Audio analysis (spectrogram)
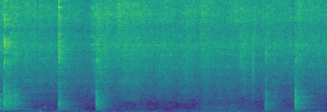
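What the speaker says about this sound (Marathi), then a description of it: "एक चमचा मालवणी मसाला परतून घेऊया" Turmeric and Malvani masala sautéed in hot oil in a pan for a clam curry, a soft steady sizzle broken by several scraping strokes of the spoon, close and with no talk.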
